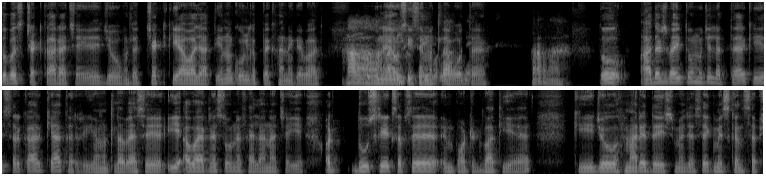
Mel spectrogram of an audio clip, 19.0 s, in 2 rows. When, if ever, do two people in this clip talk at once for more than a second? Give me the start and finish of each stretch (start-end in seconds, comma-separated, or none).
4.5-5.8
